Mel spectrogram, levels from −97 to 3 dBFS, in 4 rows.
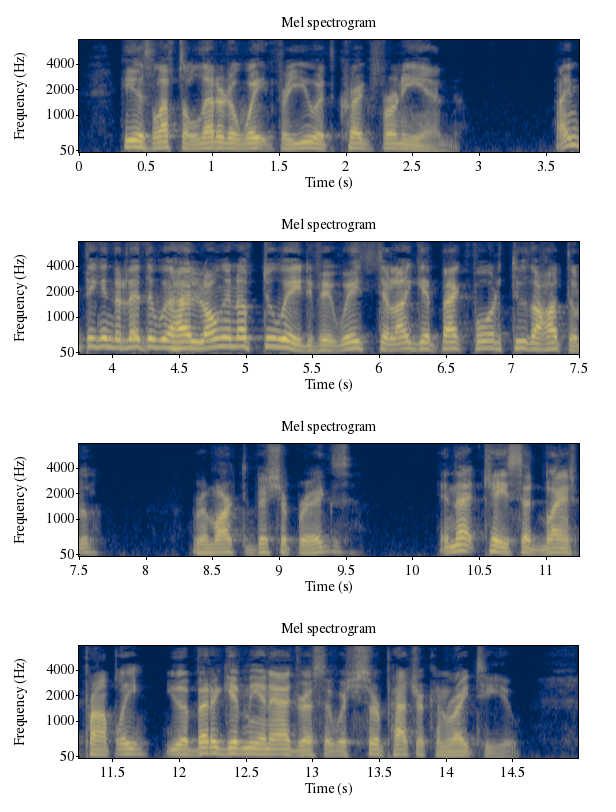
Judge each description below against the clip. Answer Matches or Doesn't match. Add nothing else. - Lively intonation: Matches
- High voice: Doesn't match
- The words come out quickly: Matches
